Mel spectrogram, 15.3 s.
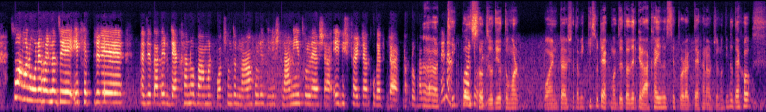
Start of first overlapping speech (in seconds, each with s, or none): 8.4 s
